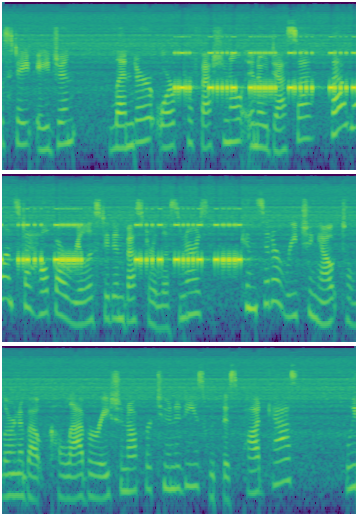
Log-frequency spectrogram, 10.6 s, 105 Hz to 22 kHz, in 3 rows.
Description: Hellschreiber (Feld-Hell, 122.5 baud), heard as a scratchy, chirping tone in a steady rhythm, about 1450 Hz, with speech in English. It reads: INCLUYE UNA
